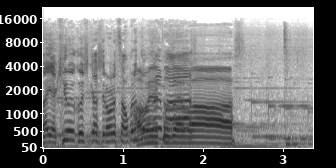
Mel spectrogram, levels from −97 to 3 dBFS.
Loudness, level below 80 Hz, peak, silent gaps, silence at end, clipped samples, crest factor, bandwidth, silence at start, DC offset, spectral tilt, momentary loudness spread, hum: -16 LUFS; -40 dBFS; -2 dBFS; none; 0 s; under 0.1%; 14 dB; 16 kHz; 0 s; under 0.1%; -4.5 dB/octave; 16 LU; none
